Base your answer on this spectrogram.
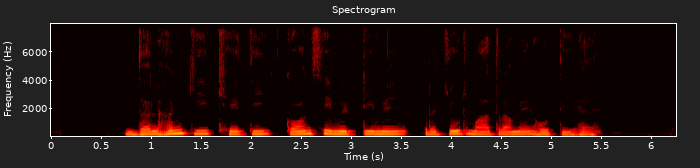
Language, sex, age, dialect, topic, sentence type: Hindi, male, 51-55, Garhwali, agriculture, question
